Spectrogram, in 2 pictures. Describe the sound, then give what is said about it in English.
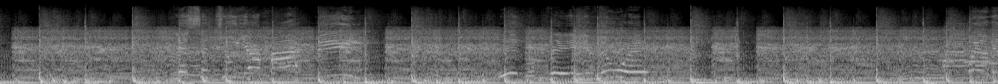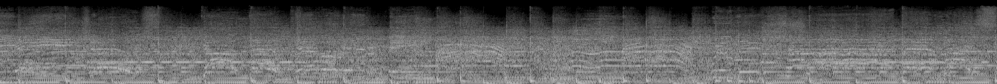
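Harsh screamed vocals ride on top of a loud, dense wall of distorted guitars and pounding drums, continuing steadily through the whole stretch of heavy music. “And then you have some nice screaming in there too.”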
